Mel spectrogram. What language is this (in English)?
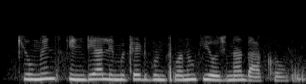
Marathi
